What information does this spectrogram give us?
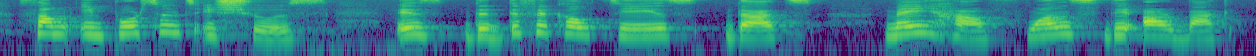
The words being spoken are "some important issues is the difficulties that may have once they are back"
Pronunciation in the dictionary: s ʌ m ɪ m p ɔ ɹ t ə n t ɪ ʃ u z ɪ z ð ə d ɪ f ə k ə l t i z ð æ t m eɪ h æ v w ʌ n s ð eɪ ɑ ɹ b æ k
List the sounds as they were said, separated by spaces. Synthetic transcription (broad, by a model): s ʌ m ɪ m p ɔ ɹ t ə n t ɪ ʃ u z ɪ z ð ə d ɪ f ə k ə l t i z ð æ t m eɪ h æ v w ʌ n s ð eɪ ɑ ɹ b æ k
